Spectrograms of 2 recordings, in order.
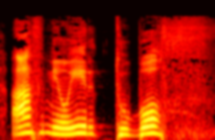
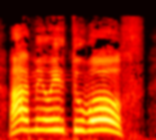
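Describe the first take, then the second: First: Solemn verse reading. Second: Higher, drawn-out preaching command; insistent demand. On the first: Real, not acted. Preacher reading verse fourteen to congregation, solemn verse reading. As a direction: draw out each word of the verse. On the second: Acted. God demanding to hear church's voice, insistent demand. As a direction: call it out, stretching the end. God's demand, after reading verse.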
